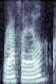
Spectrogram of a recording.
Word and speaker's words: Rafael: Rafael, R-A-F-A-E-L. – And last name? – Hernandez. H-E-R-N-A-N-D-E-Z. – H-E-R-N-A-N-D-E-Z? – Yes.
